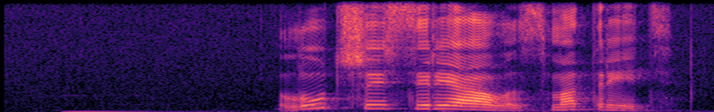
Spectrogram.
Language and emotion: Russian, positive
